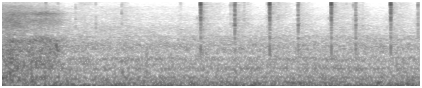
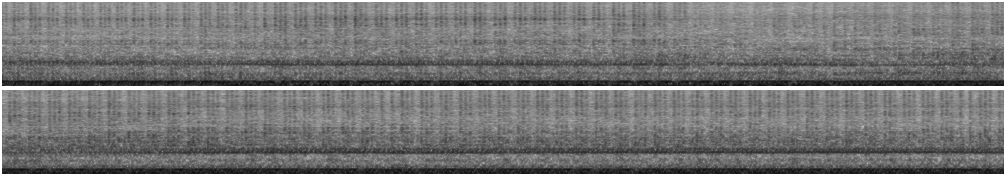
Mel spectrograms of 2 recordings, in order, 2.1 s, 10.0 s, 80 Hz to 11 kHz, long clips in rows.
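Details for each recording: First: Stuck fuel injector from cylinder four, run on E85 that attracts moisture in cold weather, freed by tapping on the bench: sharp crisp ticks about three to four times a second as it opens and closes freely. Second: Engine idling on three cylinders with number four not firing (unplugging it changed nothing): rough, choppy, uneven idle; a stuck fuel injector is suspected and is to be bench-tapped to unstick it.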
